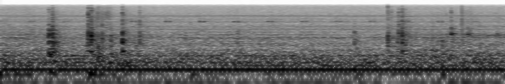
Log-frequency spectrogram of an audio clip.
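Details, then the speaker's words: Failed laptop hard drive, powered through a USB adapter. Faint irregular ticking and clanking over a low hum as the heads bang inside the drive, a head crash. "when I heard it it was going Clank Clank Clank Clank the uh the head inside was just making an awful noise it was banging against the sides"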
